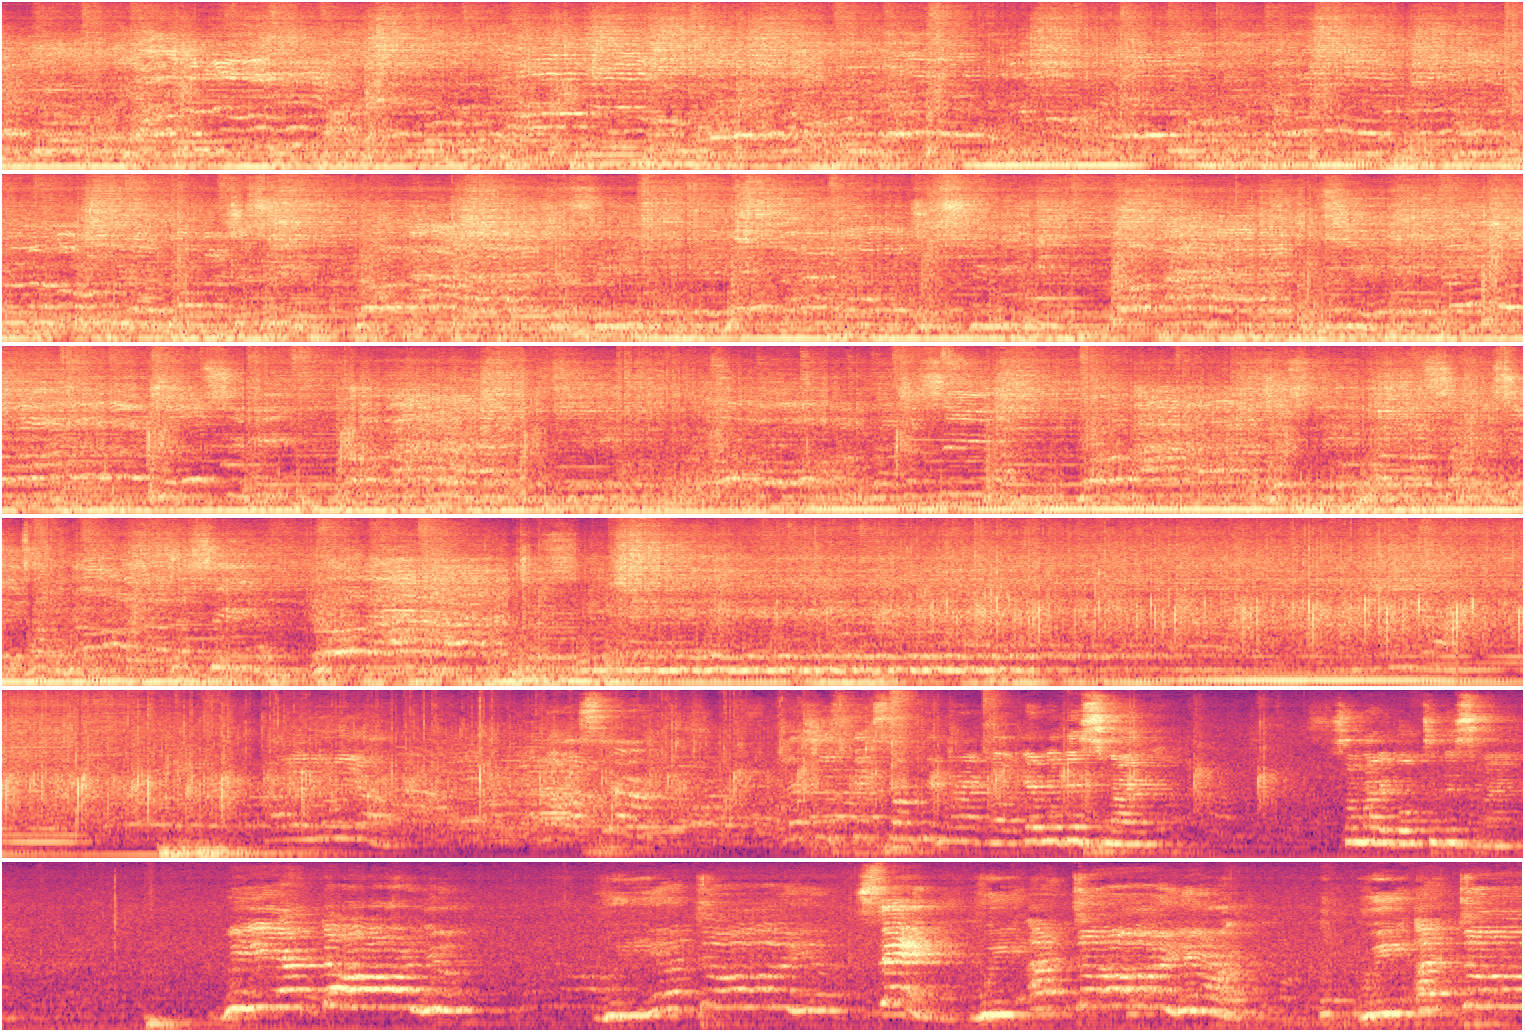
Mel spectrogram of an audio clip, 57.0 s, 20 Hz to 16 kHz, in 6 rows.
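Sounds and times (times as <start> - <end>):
people singing: 0.0 - 39.3
bass line: 0.0 - 39.8
drums: 0.0 - 39.9, 48.2 - 48.9
live gospel band playing: 0.0 - 57.0.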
